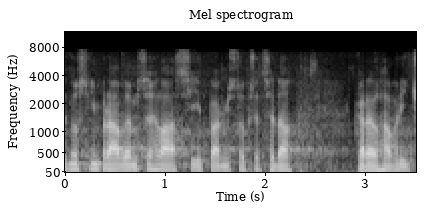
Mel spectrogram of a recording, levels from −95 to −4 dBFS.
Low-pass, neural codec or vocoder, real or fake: 7.2 kHz; codec, 16 kHz, 4 kbps, X-Codec, HuBERT features, trained on balanced general audio; fake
